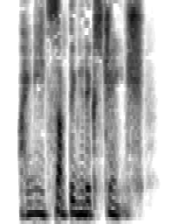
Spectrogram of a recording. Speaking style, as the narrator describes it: he hisses

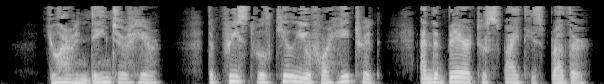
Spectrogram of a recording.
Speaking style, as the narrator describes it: He whispered

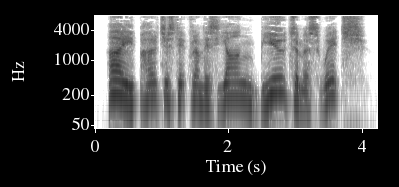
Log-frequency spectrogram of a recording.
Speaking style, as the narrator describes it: Ronan sighed

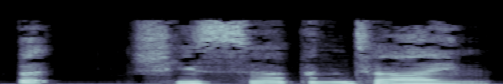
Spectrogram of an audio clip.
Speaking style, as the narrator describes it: wailed Dor

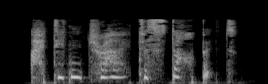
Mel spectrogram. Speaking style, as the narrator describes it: Catherine said in a whisper

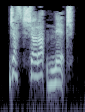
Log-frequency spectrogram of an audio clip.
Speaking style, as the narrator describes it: snapped Mrs

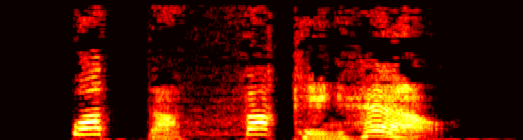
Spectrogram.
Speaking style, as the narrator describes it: I shout loudly

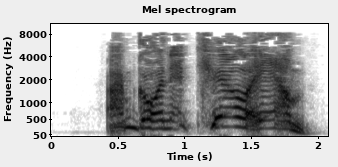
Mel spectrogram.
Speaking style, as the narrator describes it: she screeched

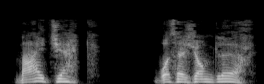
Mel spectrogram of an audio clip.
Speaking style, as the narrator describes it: the white-haired woman said

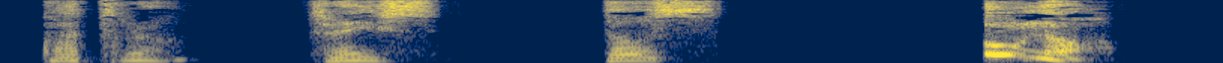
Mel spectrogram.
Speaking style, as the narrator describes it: Lou spat aloud

